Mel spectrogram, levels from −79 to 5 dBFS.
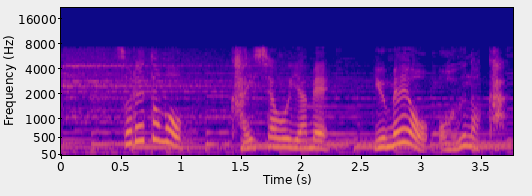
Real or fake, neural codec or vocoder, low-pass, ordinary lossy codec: real; none; 7.2 kHz; none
